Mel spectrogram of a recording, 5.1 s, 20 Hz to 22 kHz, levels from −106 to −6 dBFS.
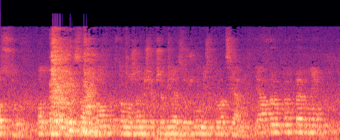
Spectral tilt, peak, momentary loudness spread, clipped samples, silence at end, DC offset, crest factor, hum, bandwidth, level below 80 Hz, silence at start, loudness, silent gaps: -5.5 dB/octave; 0 dBFS; 10 LU; under 0.1%; 0 s; under 0.1%; 14 dB; none; 11.5 kHz; -38 dBFS; 0 s; -15 LUFS; none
